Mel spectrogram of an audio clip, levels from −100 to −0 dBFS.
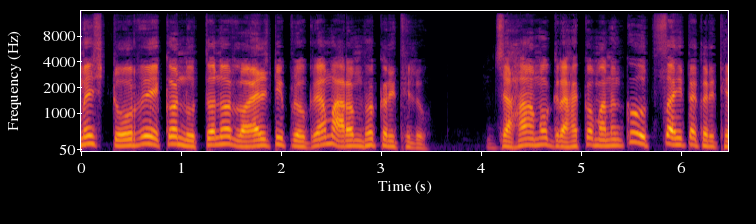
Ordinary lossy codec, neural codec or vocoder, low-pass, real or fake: AAC, 64 kbps; codec, 44.1 kHz, 3.4 kbps, Pupu-Codec; 14.4 kHz; fake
